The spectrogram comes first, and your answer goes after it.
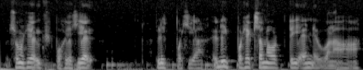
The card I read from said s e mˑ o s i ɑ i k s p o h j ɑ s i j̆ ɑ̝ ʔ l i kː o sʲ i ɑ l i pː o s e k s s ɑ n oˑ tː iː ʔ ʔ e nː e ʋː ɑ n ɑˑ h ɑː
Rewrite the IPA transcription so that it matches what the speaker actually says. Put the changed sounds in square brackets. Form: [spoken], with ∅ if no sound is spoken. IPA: s e mˑ o s i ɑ [y] k s p o h j ɑ s i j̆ ɑ̝ ʔ l i [pː] o sʲ i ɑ l i pː o s e k s s ɑ n oˑ tː iː ʔ ʔ e nː e ʋː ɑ n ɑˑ h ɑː

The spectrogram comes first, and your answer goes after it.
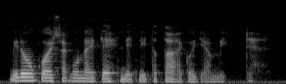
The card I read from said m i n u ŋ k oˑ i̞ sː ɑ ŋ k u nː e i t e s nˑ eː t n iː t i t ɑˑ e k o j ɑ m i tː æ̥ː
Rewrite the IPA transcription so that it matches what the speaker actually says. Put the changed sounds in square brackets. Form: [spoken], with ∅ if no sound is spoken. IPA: m i n u ŋ k oˑ i̞ sː ɑ ŋ k u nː e i t e [h] nˑ eː t n iː t [æ] t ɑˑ e k o j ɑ m i tː æ̥ː

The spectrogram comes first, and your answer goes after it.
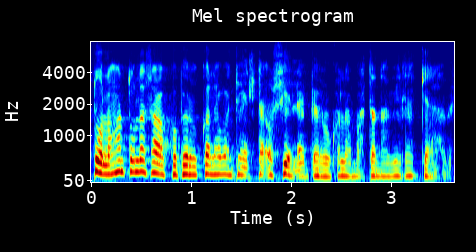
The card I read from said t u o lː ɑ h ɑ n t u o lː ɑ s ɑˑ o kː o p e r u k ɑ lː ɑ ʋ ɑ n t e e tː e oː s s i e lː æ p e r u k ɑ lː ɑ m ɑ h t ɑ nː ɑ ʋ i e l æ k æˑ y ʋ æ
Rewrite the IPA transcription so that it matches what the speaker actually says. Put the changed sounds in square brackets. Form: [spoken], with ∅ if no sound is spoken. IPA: t u o lː ɑ h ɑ n t u o lː ɑ s ɑˑ o kː o p e r u k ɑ lː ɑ ʋ ɑ n t e e tː [æ] oː s s i e lː æ p e r u k ɑ lː ɑ m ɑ h t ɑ nː ɑ ʋ i e l æ k æˑ y ʋ æ

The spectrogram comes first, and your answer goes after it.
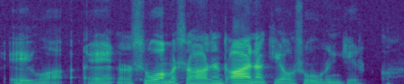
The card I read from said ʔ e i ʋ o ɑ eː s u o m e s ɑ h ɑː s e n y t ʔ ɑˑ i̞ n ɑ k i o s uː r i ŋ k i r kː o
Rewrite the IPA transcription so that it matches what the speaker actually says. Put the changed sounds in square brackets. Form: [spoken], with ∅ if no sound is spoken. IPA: ʔ e i ʋ o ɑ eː s u o m e [sː] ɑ h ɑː s e n y t ʔ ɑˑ i̞ n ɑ k i o s uː r i ŋ k i r kː o

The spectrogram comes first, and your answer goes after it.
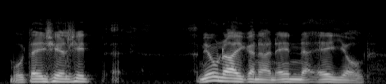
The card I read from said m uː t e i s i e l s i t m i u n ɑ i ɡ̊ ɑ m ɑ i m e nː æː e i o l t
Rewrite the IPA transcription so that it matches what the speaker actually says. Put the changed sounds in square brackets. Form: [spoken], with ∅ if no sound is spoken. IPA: m [u] t e i s i e l s i t m i u n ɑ i ɡ̊ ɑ [n] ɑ i [n] e nː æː e i o l t

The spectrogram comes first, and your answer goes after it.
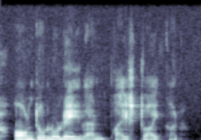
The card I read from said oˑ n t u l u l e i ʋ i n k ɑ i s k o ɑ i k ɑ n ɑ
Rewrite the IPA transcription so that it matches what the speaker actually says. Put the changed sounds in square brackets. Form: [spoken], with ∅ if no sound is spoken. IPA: oˑ n t u [lː] u l e i ʋ [æ] n [p] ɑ i s [t] o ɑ i k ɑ n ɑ

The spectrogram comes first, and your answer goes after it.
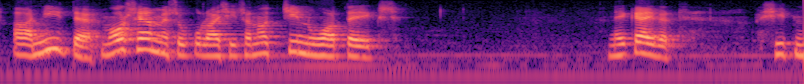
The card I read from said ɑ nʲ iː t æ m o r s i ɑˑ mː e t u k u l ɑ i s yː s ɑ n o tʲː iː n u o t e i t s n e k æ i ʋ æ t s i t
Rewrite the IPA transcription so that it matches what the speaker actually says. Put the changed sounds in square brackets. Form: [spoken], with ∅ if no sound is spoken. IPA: ɑ nʲ iː t æ m o r s i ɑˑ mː e [s] u k u l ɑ i s [iː] s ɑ n o tʲː iː n u o t e i [k] s n e k æ i ʋ æ t s i t

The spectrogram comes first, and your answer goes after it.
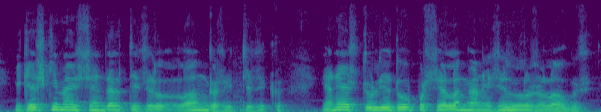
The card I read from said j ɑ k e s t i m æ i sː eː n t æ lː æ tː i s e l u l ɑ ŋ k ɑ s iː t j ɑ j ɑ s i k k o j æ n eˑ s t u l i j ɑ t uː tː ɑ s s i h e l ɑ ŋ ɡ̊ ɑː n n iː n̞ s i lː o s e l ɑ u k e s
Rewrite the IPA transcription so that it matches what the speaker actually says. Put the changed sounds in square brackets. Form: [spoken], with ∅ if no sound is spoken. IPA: j ɑ k e s [k] i m æ i sː eː n t æ lː æ tː i s e l u l ɑ ŋ k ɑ s [i] t j ɑ j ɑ s i k k o j æ n eˑ s t u l i j ɑ t uː [pː] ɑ s s i h e l ɑ ŋ ɡ̊ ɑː n n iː n̞ s i lː o s e l ɑ u k e s

